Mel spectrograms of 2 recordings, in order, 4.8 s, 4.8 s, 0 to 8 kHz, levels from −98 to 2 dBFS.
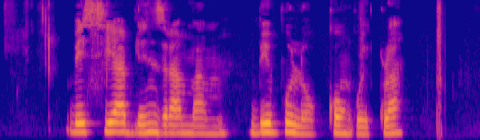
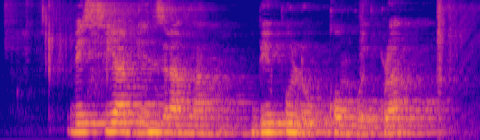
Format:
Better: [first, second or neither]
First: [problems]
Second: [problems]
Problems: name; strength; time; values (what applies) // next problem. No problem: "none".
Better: first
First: none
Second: room echo; dies away in 1.2 s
